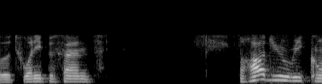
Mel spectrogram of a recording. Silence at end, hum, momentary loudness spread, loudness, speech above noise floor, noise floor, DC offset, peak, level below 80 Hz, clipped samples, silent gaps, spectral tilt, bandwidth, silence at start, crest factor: 0 s; none; 11 LU; -23 LUFS; 49 dB; -73 dBFS; under 0.1%; -4 dBFS; -66 dBFS; under 0.1%; none; -5.5 dB/octave; 4.2 kHz; 0 s; 22 dB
